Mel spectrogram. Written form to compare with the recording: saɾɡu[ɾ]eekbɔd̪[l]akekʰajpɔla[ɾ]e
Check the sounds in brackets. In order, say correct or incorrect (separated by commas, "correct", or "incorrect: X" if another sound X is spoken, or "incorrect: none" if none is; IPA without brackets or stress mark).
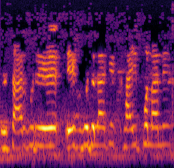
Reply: correct, correct, incorrect: l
